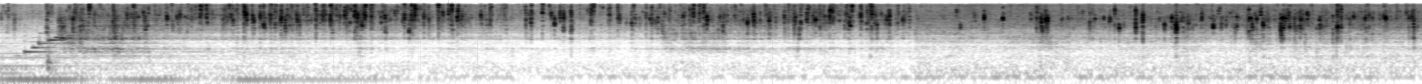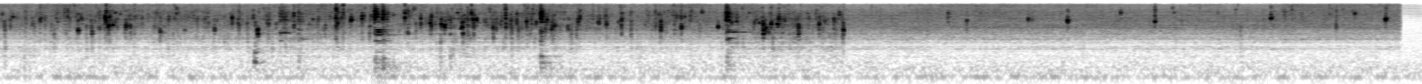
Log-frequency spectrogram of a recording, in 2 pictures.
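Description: Egg-coated cauliflower florets sizzling and crackling as they fry in hot oil in a stainless steel pot. A few sharp clicks come in the middle as tongs turn the pieces.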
